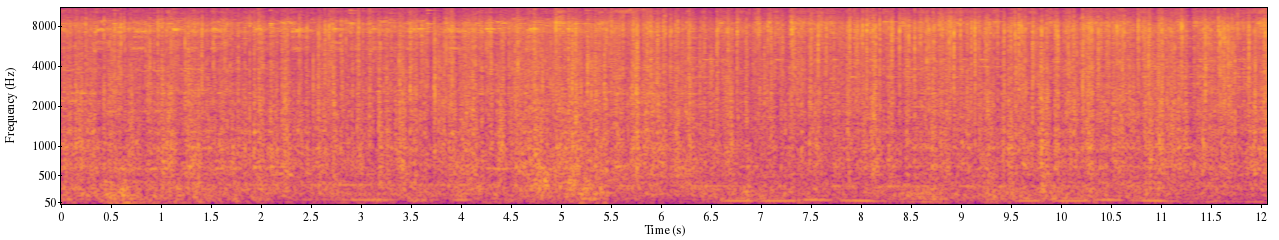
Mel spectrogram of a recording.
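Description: Heavy rain beating on a vehicle's windshield and roof, heard from inside the cabin as a steady wash with many small hits, over a low hum that comes and goes.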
